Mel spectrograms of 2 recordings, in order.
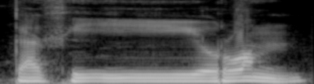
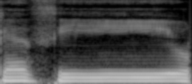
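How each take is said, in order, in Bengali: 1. শব্দটি ছোট 'an' ধ্বনি দিয়ে শেষ হয়। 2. শব্দটি দীর্ঘ, টানা 'a' দিয়ে শেষ হয়। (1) "এখানে না থামলে কাসীরন এভাবে" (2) "এই শেষে যদি থামি এবং দুই জবরে যদি ওয়াকফ করি ... র আলিফ জবর র এভাবে উচ্চারণ করতে হবে"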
